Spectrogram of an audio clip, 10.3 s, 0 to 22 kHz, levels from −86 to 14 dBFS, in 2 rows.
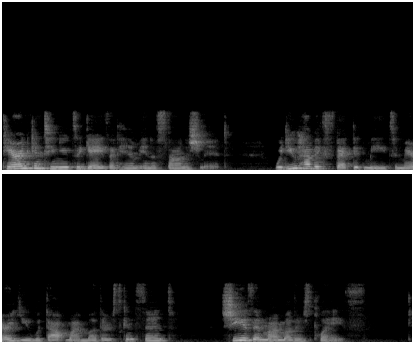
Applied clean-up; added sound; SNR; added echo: none; none; none; none.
